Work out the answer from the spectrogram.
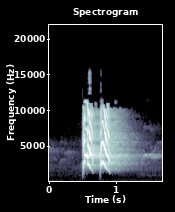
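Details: Pet Indian ringneck parakeet producing two sharp, harsh chirped squawks close together, the second trailing off into a fading thin tone, with nothing else heard.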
